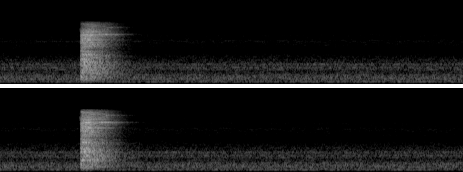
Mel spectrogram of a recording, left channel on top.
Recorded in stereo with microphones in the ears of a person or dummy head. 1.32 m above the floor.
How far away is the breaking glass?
About 1.6 m.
